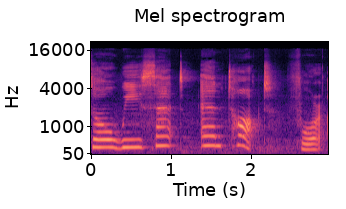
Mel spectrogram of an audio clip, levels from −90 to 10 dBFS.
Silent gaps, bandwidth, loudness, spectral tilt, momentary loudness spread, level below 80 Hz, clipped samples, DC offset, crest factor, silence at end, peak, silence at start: none; 17 kHz; -17 LUFS; -2 dB/octave; 7 LU; -60 dBFS; under 0.1%; under 0.1%; 16 dB; 0.05 s; 0 dBFS; 0 s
